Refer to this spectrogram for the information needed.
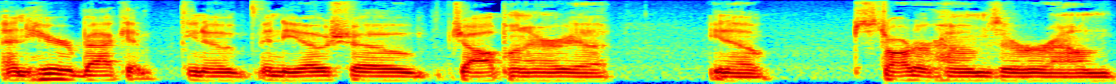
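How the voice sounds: A man speaks at a fairly low pitch. His intonation is monotone and flat.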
